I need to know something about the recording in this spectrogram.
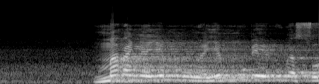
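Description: A man recites in a slow, melodic voice close to a microphone.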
